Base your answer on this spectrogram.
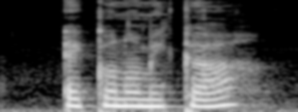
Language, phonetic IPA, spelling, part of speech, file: Czech, [ˈɛkonomɪka], ekonomika, noun, Cs-ekonomika.ogg
- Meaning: economy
